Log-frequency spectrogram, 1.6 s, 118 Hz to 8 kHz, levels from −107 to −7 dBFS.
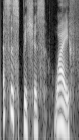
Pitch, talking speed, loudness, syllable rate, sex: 180 Hz, 115 wpm, -17 LUFS, 3.8 syllables/s, female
